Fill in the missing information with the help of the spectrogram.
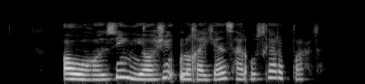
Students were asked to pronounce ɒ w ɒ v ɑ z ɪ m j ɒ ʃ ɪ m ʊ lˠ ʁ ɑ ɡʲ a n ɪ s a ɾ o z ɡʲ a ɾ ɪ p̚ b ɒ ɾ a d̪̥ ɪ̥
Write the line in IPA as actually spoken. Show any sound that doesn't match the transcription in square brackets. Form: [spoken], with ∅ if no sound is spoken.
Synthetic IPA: ɒ w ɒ [ʁ] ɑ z ɪ [ŋ] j ɒ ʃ ɪ [ŋ] ʊ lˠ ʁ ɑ ɡʲ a n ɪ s a ɾ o z ɡʲ a ɾ ɪ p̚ b ɒ ɾ a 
